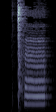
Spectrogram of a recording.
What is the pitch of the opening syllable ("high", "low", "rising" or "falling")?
low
